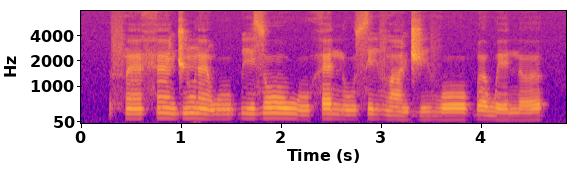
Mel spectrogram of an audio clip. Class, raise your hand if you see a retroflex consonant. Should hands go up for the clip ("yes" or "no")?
no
